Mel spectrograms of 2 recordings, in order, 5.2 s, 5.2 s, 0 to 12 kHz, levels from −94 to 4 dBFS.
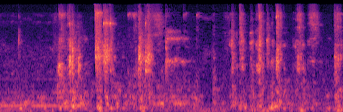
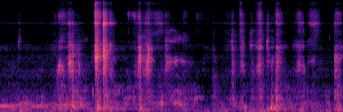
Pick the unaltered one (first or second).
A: first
